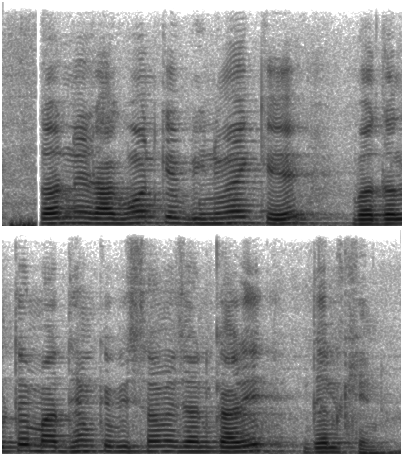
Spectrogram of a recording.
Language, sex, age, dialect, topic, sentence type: Magahi, male, 51-55, Western, banking, statement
